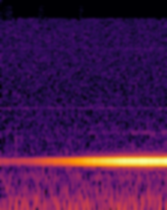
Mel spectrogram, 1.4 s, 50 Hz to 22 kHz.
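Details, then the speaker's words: Sony CRF-320 receiver, signal generator clipped to antenna at 10 microvolts: a pure steady tone near 1 kHz rises cleanly out of faint hiss; strong reception, receive section working well. "and that's really strong at 50 microvolts so let's turn that down to say 10 microvolts and see what kind of a signal we have wow still strong at 10 microvolts"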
